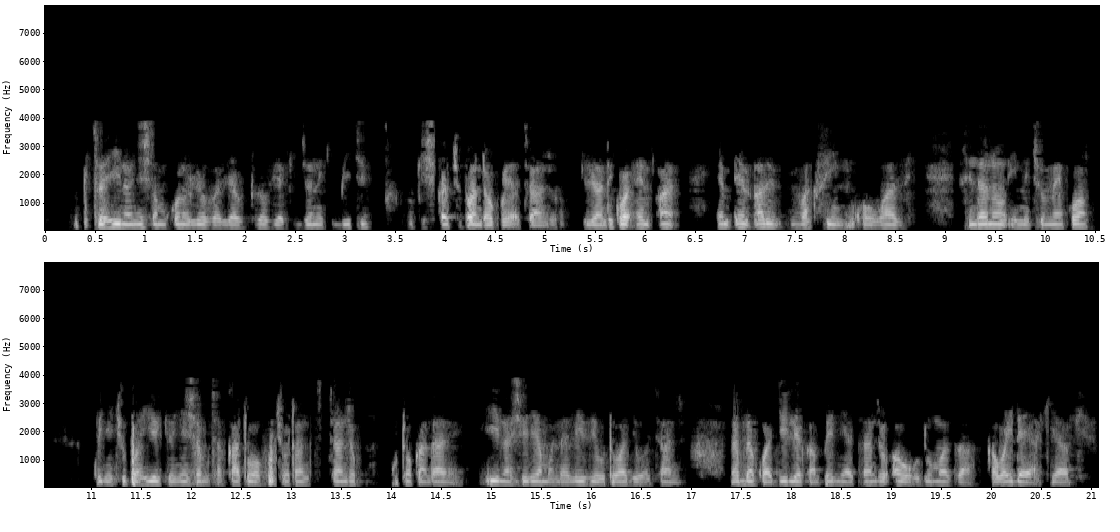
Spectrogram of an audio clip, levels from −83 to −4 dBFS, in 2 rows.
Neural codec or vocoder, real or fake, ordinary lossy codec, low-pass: none; real; AAC, 16 kbps; 7.2 kHz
